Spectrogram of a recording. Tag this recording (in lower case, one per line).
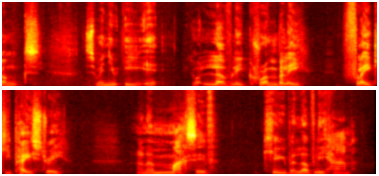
speech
